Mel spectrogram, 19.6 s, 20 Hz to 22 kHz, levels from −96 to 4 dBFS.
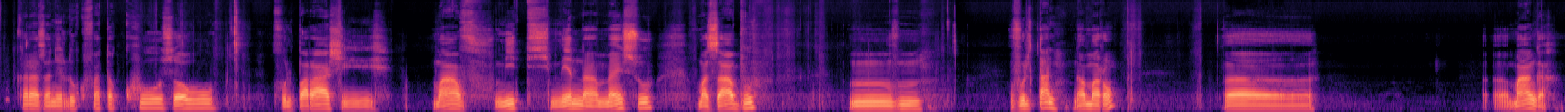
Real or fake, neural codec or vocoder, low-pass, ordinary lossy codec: real; none; none; none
